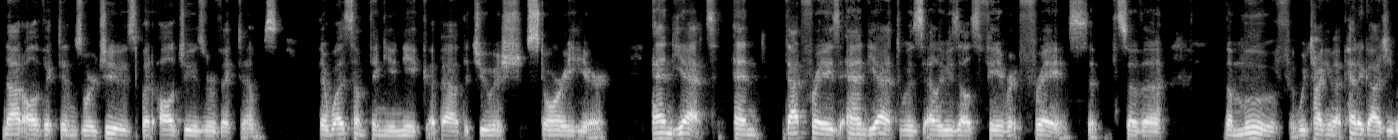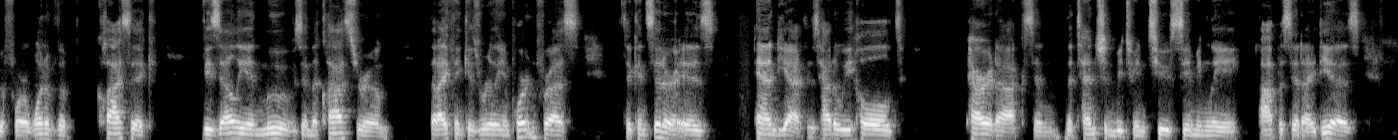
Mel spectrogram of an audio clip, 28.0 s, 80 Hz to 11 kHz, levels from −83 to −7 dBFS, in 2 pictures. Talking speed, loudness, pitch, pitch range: 165 wpm, -19 LUFS, 110 Hz, 100-115 Hz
